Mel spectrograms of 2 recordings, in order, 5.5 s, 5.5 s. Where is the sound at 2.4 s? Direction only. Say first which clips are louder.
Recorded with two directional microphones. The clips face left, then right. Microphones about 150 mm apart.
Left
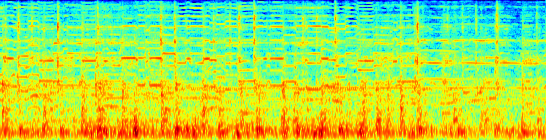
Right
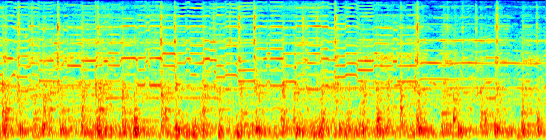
Even; centre (ahead or behind).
